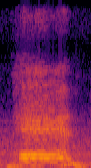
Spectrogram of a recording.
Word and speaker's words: ধ্যান: ধয়ের সাথে আবার এ যুক্ত হবে। ধ্যান, দন্তেন, ধ্যান।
